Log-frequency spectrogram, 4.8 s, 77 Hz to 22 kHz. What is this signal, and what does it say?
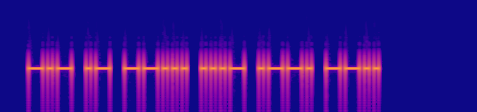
Morse code, heard as a keyed tone, about 25 wpm, 700 Hz. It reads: KA7VPZ
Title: USA Call Signs 25wpm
